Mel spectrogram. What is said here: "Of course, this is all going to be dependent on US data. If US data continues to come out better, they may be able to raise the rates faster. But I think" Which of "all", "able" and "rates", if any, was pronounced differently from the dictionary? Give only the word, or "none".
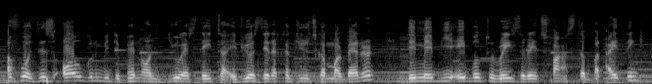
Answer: none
